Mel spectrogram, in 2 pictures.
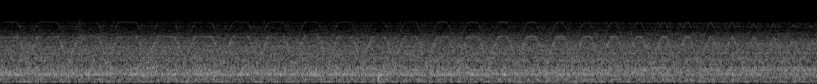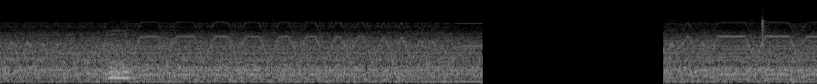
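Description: Creality CR-10S 3D printer running a print: a steady whir of its fans and motors, with faint shifting tones as the print head moves. The sound drops out completely for about two seconds near the end, then comes back.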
